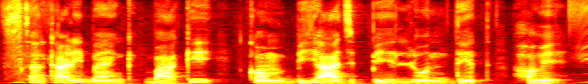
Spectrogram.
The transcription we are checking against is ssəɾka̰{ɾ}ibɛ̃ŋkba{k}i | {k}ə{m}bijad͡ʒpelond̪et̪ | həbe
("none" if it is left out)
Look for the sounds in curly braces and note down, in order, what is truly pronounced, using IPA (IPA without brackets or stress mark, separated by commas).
ɾ, k, k, m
